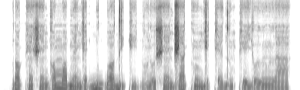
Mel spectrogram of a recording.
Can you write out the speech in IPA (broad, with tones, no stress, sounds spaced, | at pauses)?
ɾ ɔ˧ k ɛ̃˨ ʃ ɛ̃˨ ɡ ɔ˨˦ m ɔ˧ b ɛ̃˨ ɡ ɛ˧ ɡ͡b u˦ ɡ͡b ɔ˧ d i˧ k i˨ ɡ ɔ̃˨ ɾ o˨˦ ʃ ɛ̃˧ d͡ʒ a˦ k ũ˧ ɡ e˧ k ɛ˨ d ũ˨˦ k e˧ j o˧ l ũ˧ l a˧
